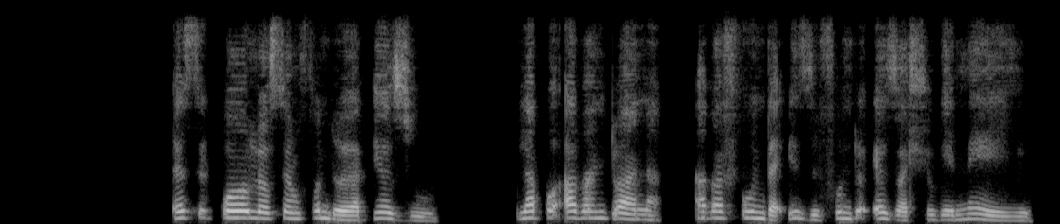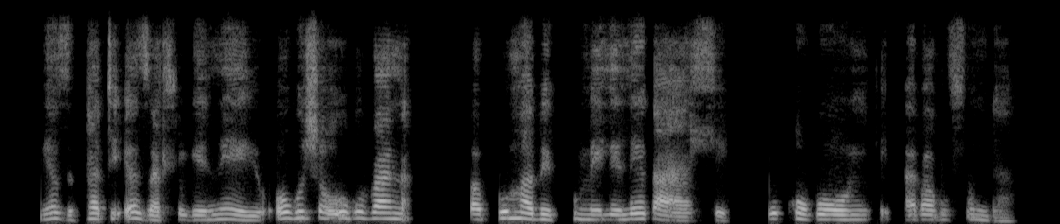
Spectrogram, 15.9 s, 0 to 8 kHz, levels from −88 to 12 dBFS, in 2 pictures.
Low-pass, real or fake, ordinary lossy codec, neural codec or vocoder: 7.2 kHz; fake; Opus, 64 kbps; codec, 44.1 kHz, 2.6 kbps, DAC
